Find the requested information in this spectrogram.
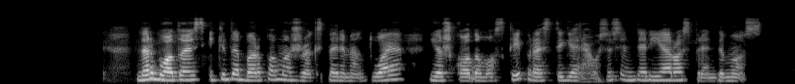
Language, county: Lithuanian, Kaunas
